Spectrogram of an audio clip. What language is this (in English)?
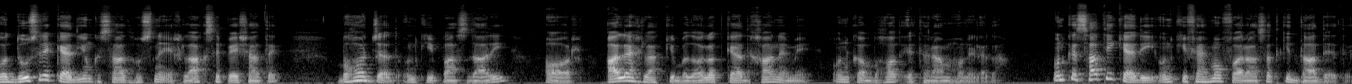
Urdu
